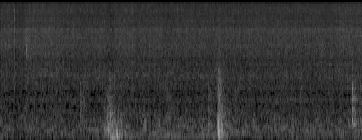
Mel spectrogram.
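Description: Chopped onion and garlic sizzling steadily in olive oil and melting butter in a pot. There are two soft knocks about two and four seconds in.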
